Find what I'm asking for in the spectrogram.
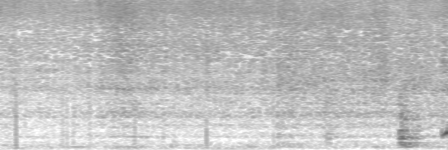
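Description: Chopped greens sizzle and hiss in a hot pan with onion and garlic, a steady close frying sizzle with a few soft clinks of stirring, no talk.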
